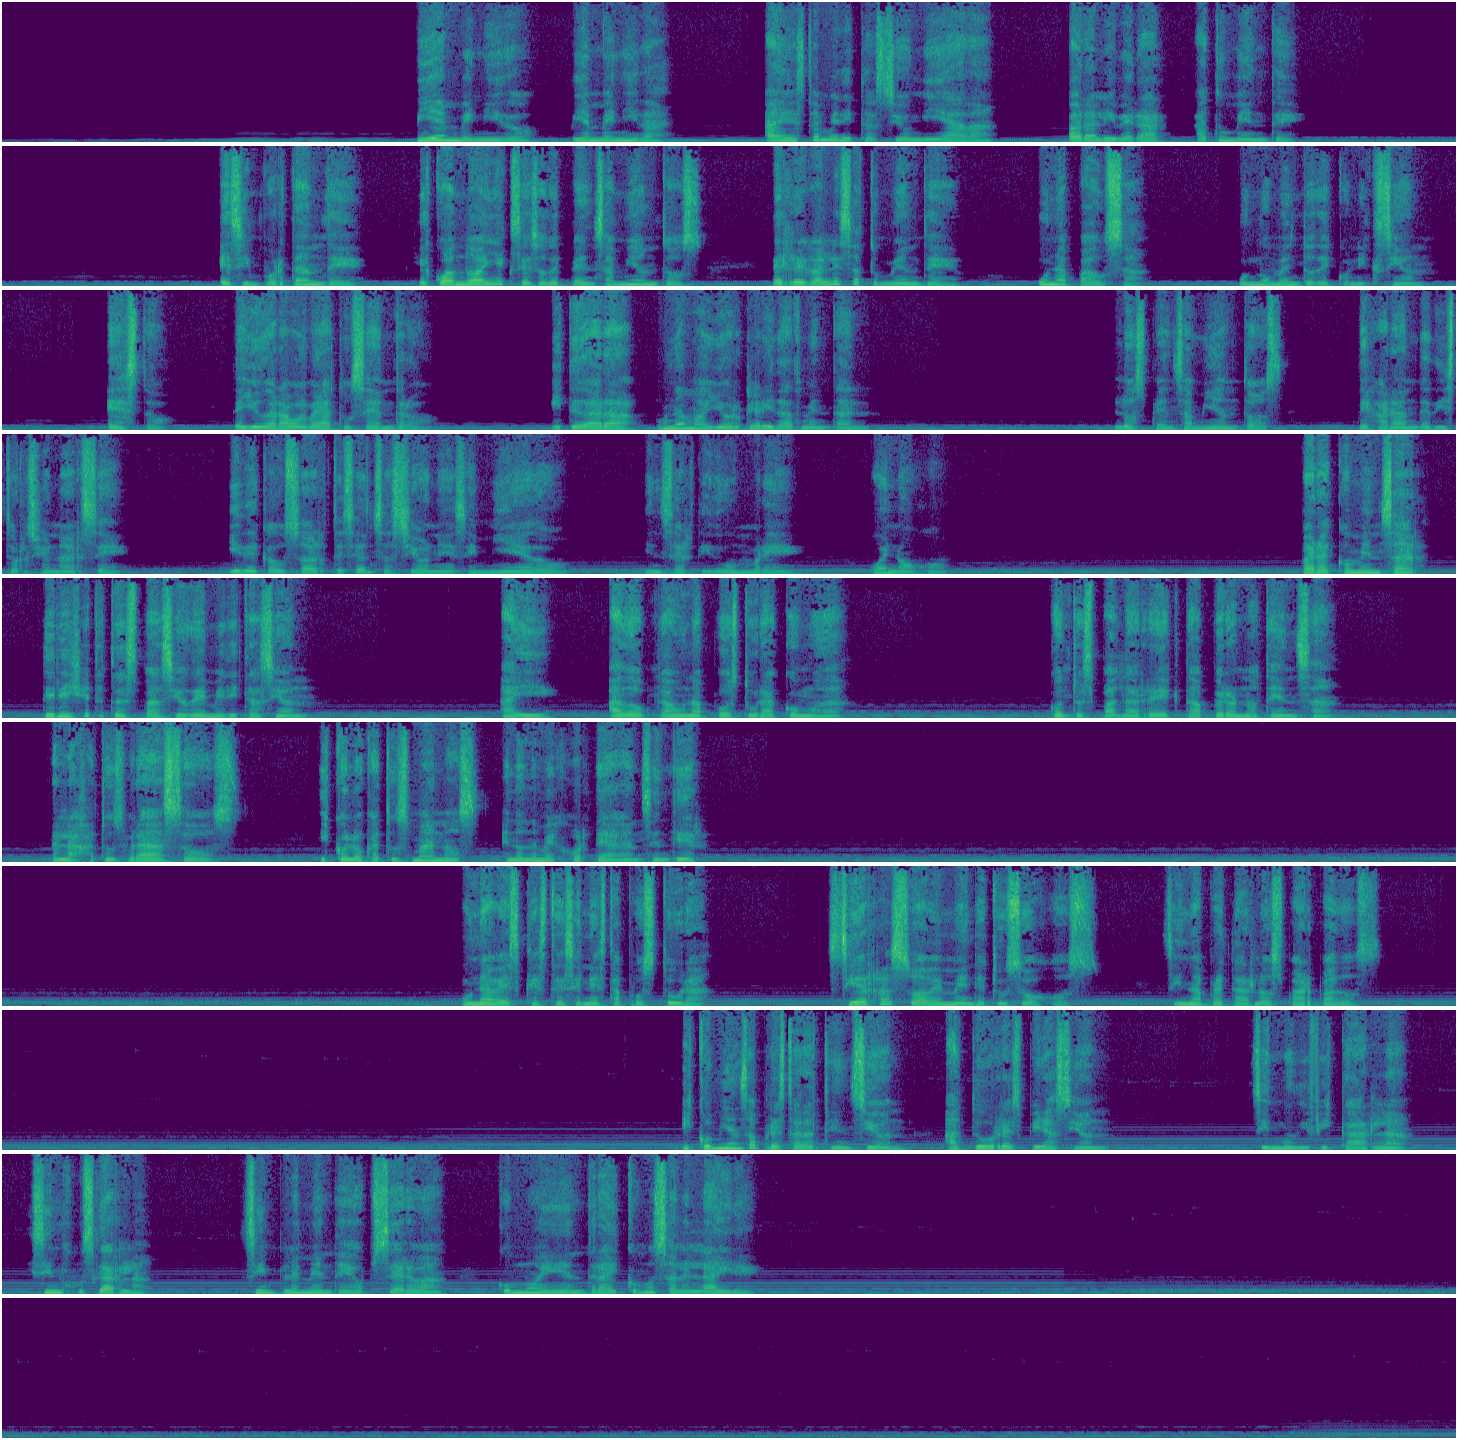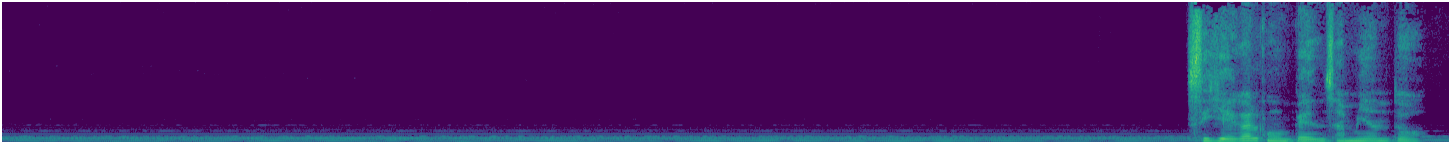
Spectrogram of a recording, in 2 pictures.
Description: El Inicio de un Buen Día Nace Dentro de Ti: Meditación Matutina de Enfoque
